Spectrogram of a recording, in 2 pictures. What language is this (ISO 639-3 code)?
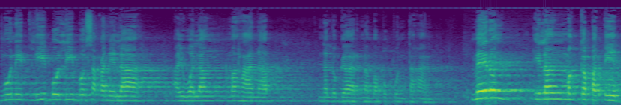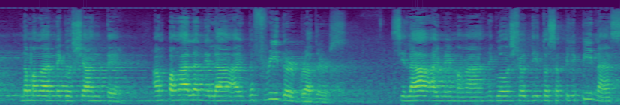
fil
